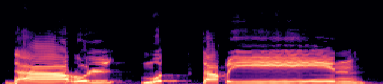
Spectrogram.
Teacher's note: را لام پیش رل، دار میم کو تا کے ساتھ ملا، تا کو سخت کریں گے تشدید کی وجہ سے اور قاف کو موٹا پڑھنا ہے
